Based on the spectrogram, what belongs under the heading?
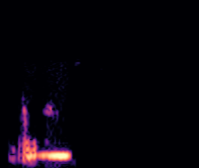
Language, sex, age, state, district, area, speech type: Assamese, male, 18-30, Assam, Golaghat, rural, conversation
